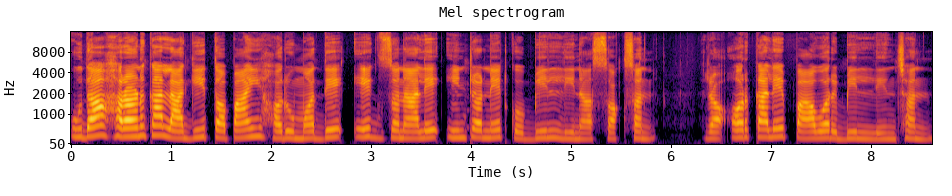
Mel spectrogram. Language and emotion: Nepali, neutral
